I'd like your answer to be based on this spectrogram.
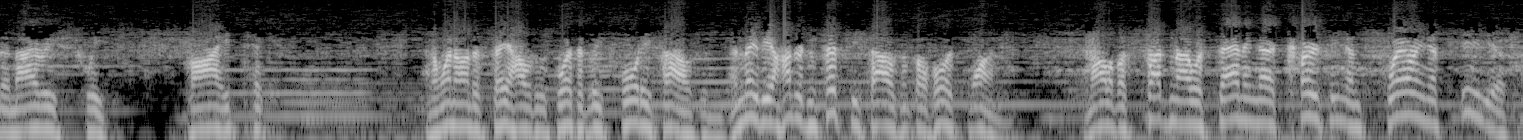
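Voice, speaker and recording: A man's voice: on the high side, lightly acted. An actor playing a cold, scheming, nervous man who narrates his own crime in 1940s radio style. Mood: bitter. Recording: tinny, band-limited old radio recording, music behind.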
